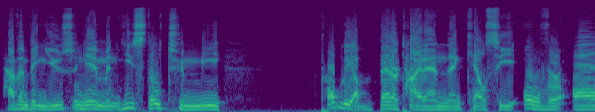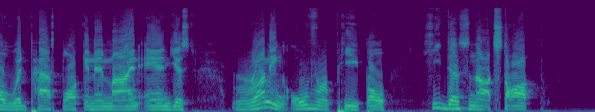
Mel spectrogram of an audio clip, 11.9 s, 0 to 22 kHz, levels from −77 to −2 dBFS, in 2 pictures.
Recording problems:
distortion; heavy; 12% of the sound clipped
uneven, jittery; strongly; from 0.5 to 11 s

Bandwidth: 16 kHz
